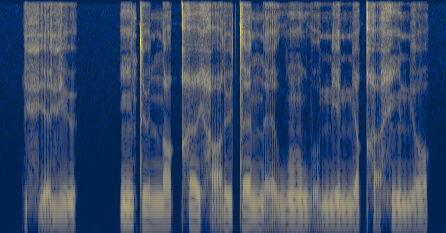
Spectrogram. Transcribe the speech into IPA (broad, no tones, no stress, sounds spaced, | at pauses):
fʲ ɛ̰ vʲ ʉ | ĩ t ʉ n ɑ qʰ i h ɑ̰ ɾ y t ɛ n ɛ̰ w õ w o̰ mʲ e mʲ ɛ qʰ ɛ̰ h ĩ mʲ ɔ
